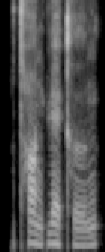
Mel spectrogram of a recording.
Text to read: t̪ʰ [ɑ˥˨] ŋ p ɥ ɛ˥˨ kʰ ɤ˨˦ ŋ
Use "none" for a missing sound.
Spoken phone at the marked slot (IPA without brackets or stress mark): ɑ˥˨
